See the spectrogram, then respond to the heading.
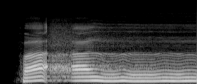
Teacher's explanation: Namun untuk lebih mudahnya dalam praktek membaca ikhfa itu kita masukkan saja suara nun mati pada za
